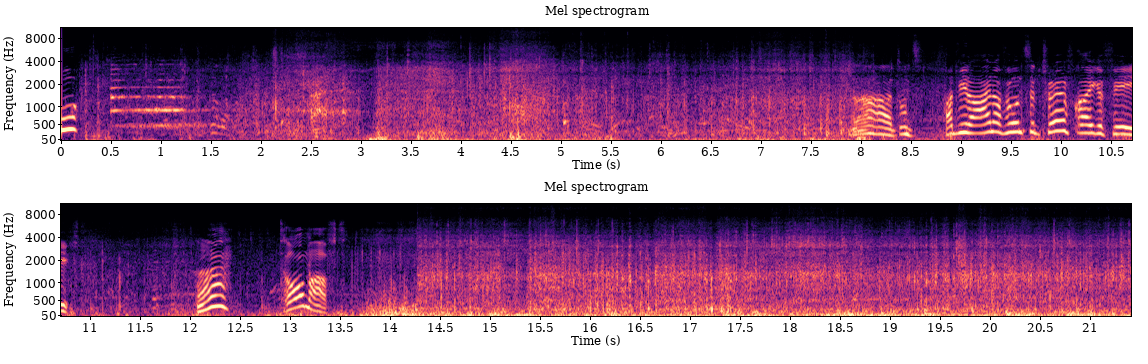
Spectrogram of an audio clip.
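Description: Bicycle tyres roll and crunch over leaves and dirt.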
